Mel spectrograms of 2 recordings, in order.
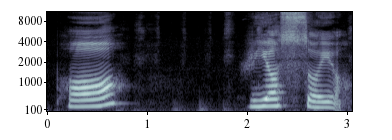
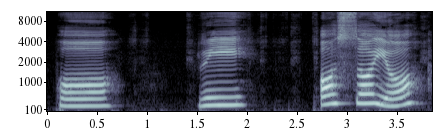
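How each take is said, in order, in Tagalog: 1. Ang dalawang huling patinig ay pinagsasama sa isang pantig na may glide. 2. Ang dalawang huling patinig ay binibigkas na magkahiwalay na pantig. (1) "So mahimo siyang po ryosoyo" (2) "instead nga mahimo siyang po ri osoyo"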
